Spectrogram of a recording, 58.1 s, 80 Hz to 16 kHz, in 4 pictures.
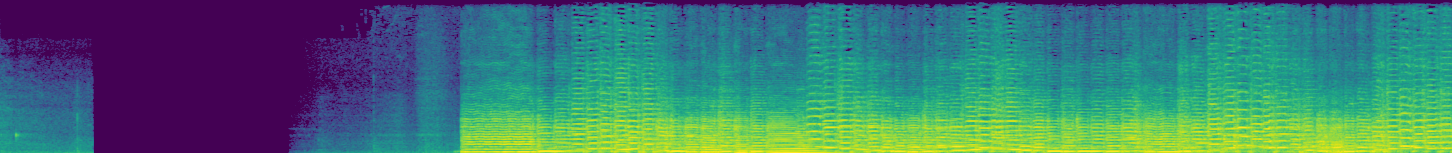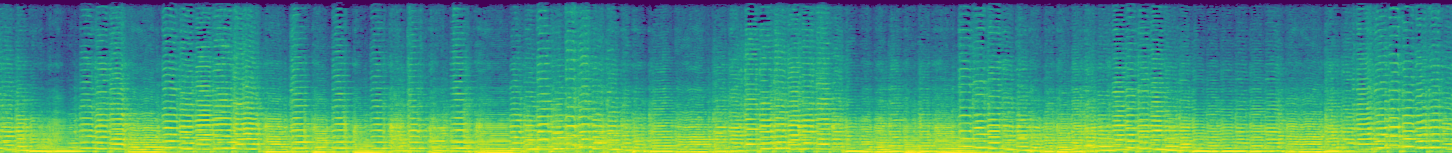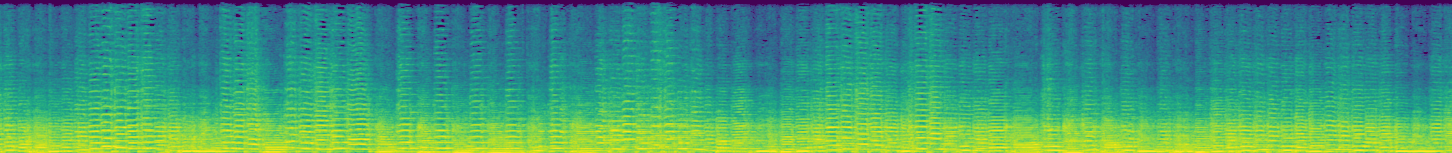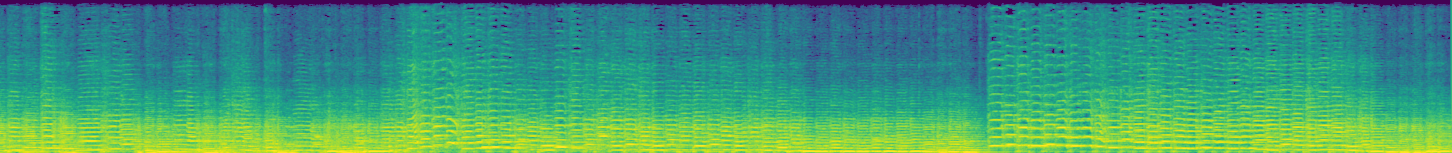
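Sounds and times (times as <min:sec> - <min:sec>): bowed viola fast run: 0:04.6 - 0:58.0.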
